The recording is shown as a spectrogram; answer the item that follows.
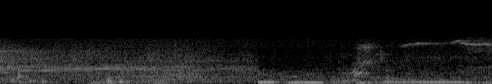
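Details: Baby monkey Lucie crying as it begs its mother for milk; after low rumbling background, brief rising then high thin tonal wails appear near the end, over steady low-frequency noise.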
